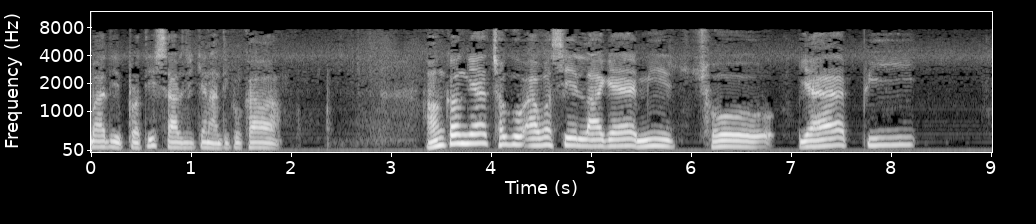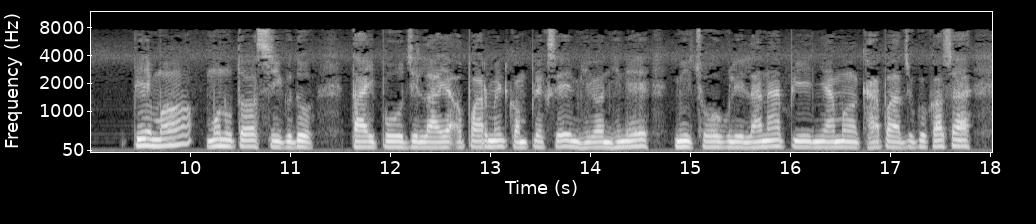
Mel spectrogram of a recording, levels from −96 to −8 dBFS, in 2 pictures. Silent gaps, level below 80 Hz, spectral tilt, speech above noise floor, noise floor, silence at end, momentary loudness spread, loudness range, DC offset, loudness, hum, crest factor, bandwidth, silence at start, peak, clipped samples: none; -54 dBFS; -5.5 dB/octave; 29 dB; -49 dBFS; 0 s; 7 LU; 4 LU; under 0.1%; -20 LUFS; none; 18 dB; 8 kHz; 0 s; -2 dBFS; under 0.1%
